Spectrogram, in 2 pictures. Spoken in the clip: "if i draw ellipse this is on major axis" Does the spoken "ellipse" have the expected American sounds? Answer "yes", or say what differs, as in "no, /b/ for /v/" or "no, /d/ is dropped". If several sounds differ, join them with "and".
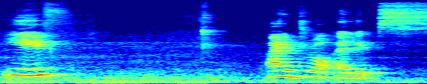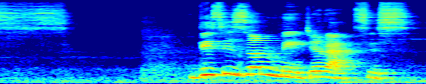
yes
